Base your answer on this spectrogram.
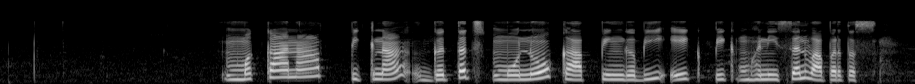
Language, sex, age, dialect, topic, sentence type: Marathi, female, 18-24, Northern Konkan, agriculture, statement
